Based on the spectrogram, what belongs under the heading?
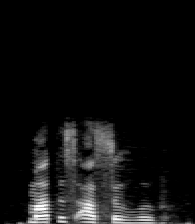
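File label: "матыс асыввыв", Komi, female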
